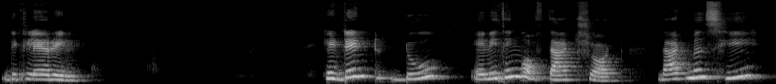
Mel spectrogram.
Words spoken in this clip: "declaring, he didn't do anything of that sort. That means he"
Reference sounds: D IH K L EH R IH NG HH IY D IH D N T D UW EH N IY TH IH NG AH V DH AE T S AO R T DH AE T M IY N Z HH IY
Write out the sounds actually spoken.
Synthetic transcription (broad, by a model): D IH K L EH R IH NG HH IY D IH D N T D UW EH N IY T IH NG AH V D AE T SH AO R T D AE T M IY N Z HH IY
